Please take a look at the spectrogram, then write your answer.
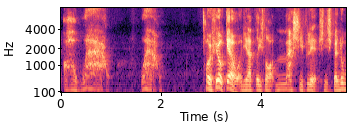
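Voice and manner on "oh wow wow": soft, breathy-sounding mock awe, hushed; mock gushing. Streamer mocking online fans with soft mock awe. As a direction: send up the dazzled online fan, quietly.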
